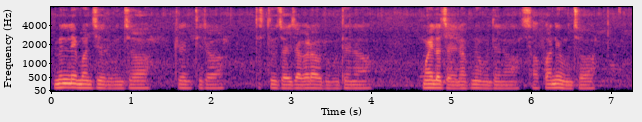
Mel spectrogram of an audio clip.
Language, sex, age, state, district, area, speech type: Nepali, male, 18-30, West Bengal, Alipurduar, urban, spontaneous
